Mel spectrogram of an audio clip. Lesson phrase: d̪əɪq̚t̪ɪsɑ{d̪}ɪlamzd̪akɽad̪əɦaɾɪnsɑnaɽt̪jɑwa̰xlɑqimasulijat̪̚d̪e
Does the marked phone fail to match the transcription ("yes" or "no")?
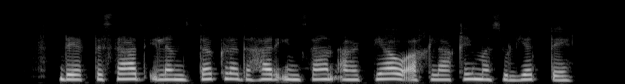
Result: no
